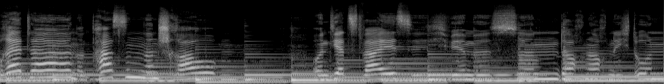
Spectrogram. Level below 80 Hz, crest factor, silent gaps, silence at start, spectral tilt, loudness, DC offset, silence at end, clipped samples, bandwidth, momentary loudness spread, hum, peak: -52 dBFS; 16 dB; none; 0 s; -5.5 dB/octave; -19 LUFS; under 0.1%; 0 s; under 0.1%; 16 kHz; 4 LU; none; -2 dBFS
